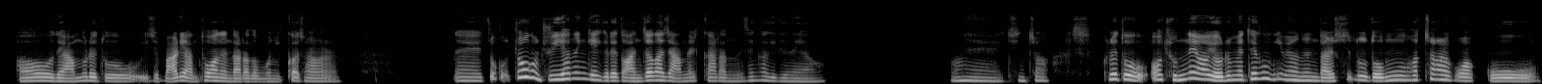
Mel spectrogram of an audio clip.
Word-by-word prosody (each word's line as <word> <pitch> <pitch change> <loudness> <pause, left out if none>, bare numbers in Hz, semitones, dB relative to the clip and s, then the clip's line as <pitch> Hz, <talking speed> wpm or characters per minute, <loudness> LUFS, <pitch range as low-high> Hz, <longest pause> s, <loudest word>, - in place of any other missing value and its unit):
어 165 +2 +1
네. 155 - 0
아무래도 150 -1 -2
이제 150 - -8
말이 150 +5 +3
안 150 - -1
통하는 175 -5 +1
나라다 140 0 -2
보니까 135 -1 -5
잘. 145 - -6 1.1
네. 170 -1 -5
조금 - - -6
'조금 325 -2 +5
주의하는 245 +6 +1
게 215 -3 +1
그래도 175 0 0
안전하지 180 +4 +2
않을까.'라는 155 0 -5
생각이 180 -1 -7
드네요. 145 0 -11 1.2
어 175 -1 -6
예. 160 -3 -5
진짜 175 -1 -9 0.5
그래도 235 -4 +4
어 225 - +2
좋네요. 230 +3 +3
여름에 200 +4 +5
태국이면은 220 -8 +1
날씨도 170 +5 0
너무 195 +5 +2
화창할 210 0 0
것 - - -7
같고. 155 -1 0
170 Hz, 305 characters per minute, -27 LUFS, 155-205 Hz, 1.2 s, 조금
